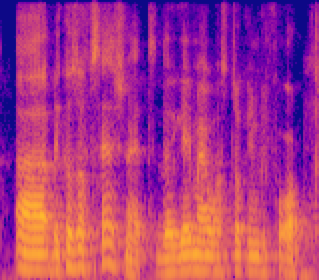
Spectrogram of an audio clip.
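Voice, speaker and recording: Moderately paced speech from a man, with noticeable noise in the background. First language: not English. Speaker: game creator. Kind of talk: interview. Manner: halting.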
